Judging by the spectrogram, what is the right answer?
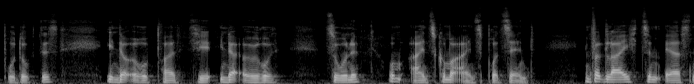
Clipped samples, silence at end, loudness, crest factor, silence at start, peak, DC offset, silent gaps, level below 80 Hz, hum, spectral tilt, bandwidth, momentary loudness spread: under 0.1%; 0 s; -27 LUFS; 22 dB; 0.1 s; -6 dBFS; under 0.1%; none; -50 dBFS; none; -6 dB/octave; 15.5 kHz; 10 LU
